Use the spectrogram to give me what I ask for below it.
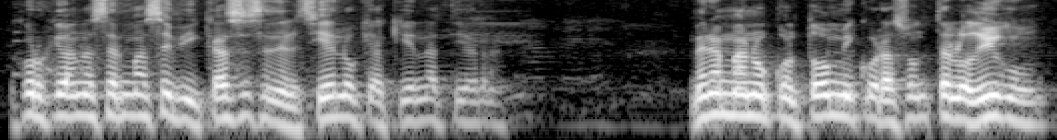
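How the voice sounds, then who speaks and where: A male pastor preaching a sermon with fervor. He moves between quiet asides and loud outbursts and jokes bluntly with his congregation. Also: on the high side, steady tone, fast talker. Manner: fervent preaching, swinging from quiet to shouting.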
